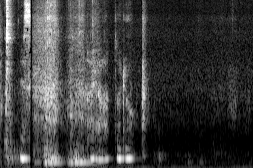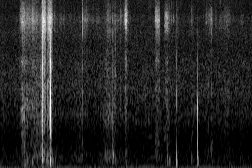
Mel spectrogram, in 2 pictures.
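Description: A woman murmuring quietly for the first few seconds, then near quiet broken by a few faint, sharp clicks and crackles of handling, the loudest cluster about six seconds in.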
